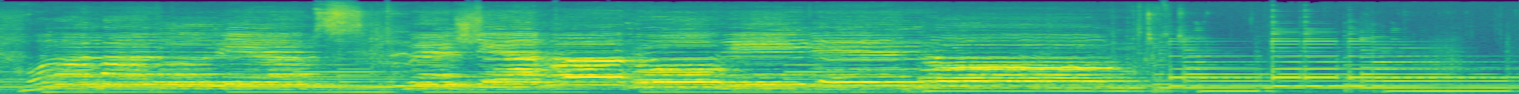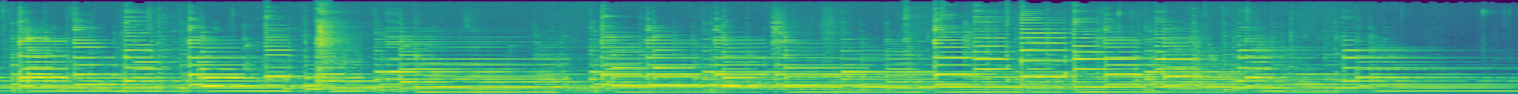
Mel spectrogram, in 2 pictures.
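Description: A mixed choir singing a folk song to concert zither accompaniment. About twelve seconds in the voices stop and the zither plays on alone, its plucked notes and low bass strings ringing, until it dies away at the end.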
